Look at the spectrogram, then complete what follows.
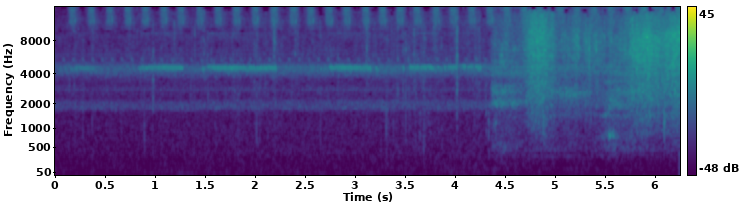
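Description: Night-time chorus of crickets: a steady high trill over a lower steady tone. About four seconds in, rustling noise comes in over it in short bursts.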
